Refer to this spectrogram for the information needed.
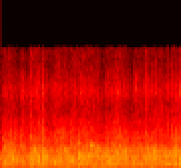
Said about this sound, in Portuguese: Você está de pé aqui nessa manhã, então vamos celebrar. Você pode aplaudir a Ele em nome de Jesus. Ei, você está vivendo milagres, celebra Ele.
